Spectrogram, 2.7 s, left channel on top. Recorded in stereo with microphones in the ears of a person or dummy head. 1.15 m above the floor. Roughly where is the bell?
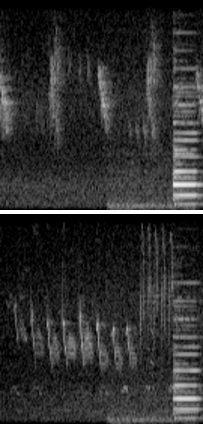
Left.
